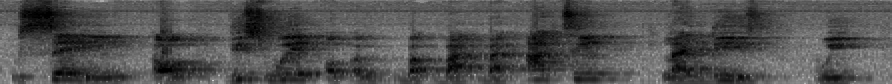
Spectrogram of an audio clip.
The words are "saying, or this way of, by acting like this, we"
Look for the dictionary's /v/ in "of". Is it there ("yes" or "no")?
no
